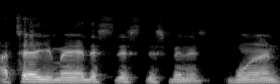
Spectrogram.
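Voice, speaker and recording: Against a quiet background, a man with a fairly low pitch speaks at a fairly slow pace. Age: 50s. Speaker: podcast host. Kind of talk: casual interview chat.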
